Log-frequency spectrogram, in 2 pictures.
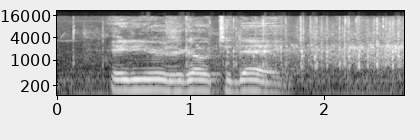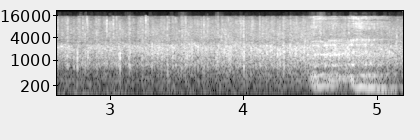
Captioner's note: applause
